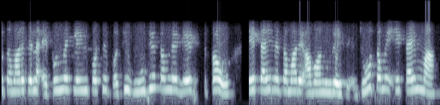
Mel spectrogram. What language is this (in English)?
Gujarati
